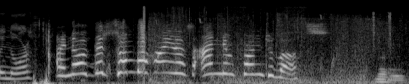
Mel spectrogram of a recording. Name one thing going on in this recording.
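A pickaxe strikes a tree with a hard knock.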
